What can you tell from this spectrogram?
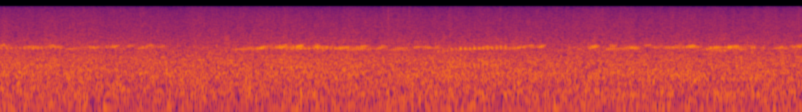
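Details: Frogs calling by a river in pristine woodland: a high, buzzy pulsed trill running almost without pause, with a short gap near the middle, layered over the constant roar of the stream.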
